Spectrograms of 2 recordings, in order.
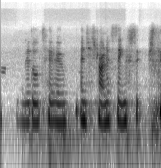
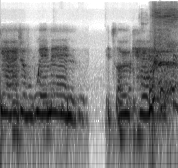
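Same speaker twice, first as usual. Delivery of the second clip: theatrical stage whisper; 3 semitones higher than usual. Tweaking another character's jacket during the game, teasing him in a stage whisper. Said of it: "like stage whisper".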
